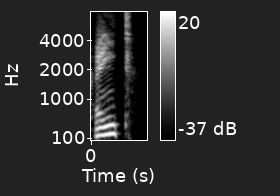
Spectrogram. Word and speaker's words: haint: Haint? Is that what Haint. Yeah. Haint blue. Which is haunt. Yeah. Haunt. Is that how you say it? Haunt? Well, no, it's haint.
